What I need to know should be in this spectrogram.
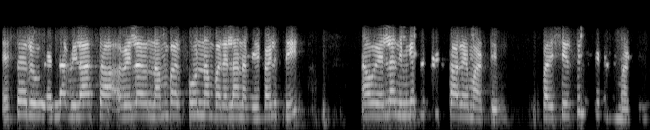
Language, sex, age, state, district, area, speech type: Kannada, female, 45-60, Karnataka, Davanagere, rural, conversation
